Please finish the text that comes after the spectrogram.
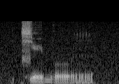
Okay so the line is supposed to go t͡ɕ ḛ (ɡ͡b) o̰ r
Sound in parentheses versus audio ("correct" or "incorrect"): incorrect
